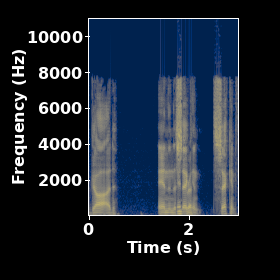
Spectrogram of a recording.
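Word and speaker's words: Gad: which is pronounced God in the Hebrew language.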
